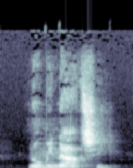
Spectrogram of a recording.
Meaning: nomination
- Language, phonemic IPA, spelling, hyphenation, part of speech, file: Dutch, /ˌnoː.miˈnaː.(t)si/, nominatie, no‧mi‧na‧tie, noun, Nl-nominatie.ogg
